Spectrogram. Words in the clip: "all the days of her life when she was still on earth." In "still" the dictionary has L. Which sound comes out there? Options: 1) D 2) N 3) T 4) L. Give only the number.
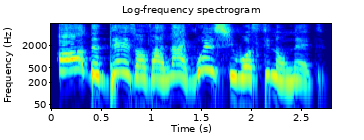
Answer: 2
